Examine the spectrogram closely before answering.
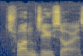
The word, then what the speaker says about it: Qianzhousaurus: So next up, it's, if I remember correctly, Qianzhousaurus, right? That's how you pronounce it.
